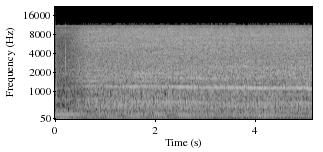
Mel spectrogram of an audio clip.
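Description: A Chrysler car engine idles steadily with a continuous loud hum and vibration, with no talk over it.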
